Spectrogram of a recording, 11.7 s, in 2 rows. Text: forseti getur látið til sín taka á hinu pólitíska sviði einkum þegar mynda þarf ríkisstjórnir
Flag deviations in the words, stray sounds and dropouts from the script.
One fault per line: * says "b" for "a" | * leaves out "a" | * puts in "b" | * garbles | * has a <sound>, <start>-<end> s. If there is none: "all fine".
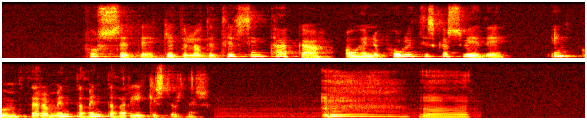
* puts in "mynda"
* has a laugh, 9.0-10.6 s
